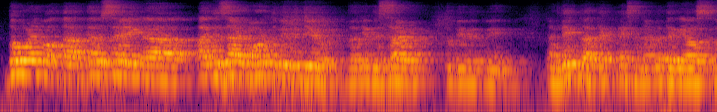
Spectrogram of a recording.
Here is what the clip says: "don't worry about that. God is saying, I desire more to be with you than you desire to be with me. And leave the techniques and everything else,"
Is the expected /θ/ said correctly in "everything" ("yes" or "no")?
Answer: no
